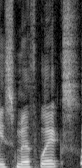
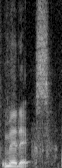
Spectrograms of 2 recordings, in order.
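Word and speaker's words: Smithwick's: Do you have any Smithwicks? – come on. – Yes, it's spelled Smithwicks, but Mike, you host a podcast about beer. You should know that this is pronounced Smittix.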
